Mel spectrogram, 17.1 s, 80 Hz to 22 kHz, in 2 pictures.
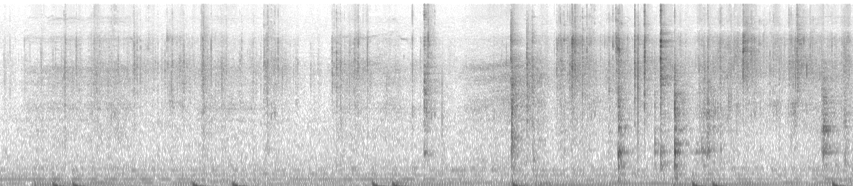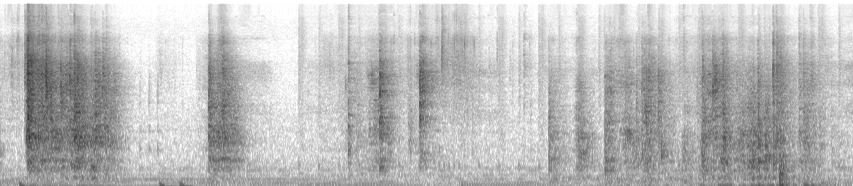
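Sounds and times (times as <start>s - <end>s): loud scraping rustle: 0.0s - 17.0s
computer parts clicking and knocking: 5.1s - 11.0s, 11.9s - 17.0s.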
